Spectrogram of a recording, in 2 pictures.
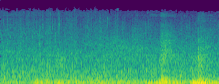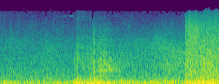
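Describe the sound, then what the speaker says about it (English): Naval artillery barrage in the Fall of the Samurai strategy game, heard as a low rumbling bed with a few dull, muffled impacts building toward a louder blast at the end, no voices. "This is still regular artillery. Let's see, naval artillery."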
